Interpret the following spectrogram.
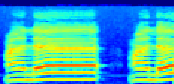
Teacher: karena ada fathah berdiri di atas huruf lam, jadi cara bacanya dipanjangkan dua harokat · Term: mad tobi'i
